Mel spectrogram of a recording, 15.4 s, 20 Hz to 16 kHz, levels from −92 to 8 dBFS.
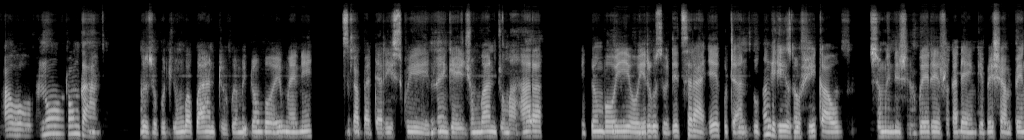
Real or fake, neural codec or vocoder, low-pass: real; none; 14.4 kHz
